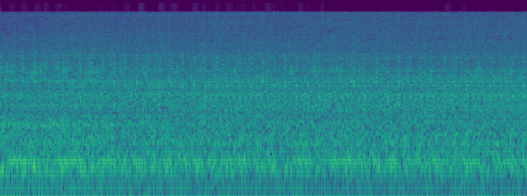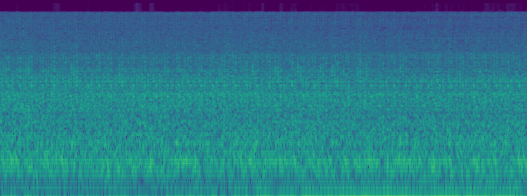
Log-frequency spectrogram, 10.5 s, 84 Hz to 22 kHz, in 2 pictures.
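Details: 2005 VW Polo 1.4 petrol, 84,810 miles, idling with a light, fairly regular clicking about three a second over the hum; cold and hot engine shown, source unidentified.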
